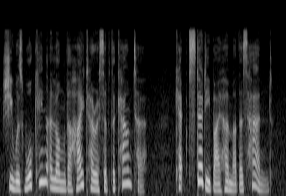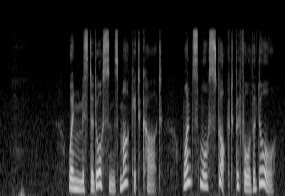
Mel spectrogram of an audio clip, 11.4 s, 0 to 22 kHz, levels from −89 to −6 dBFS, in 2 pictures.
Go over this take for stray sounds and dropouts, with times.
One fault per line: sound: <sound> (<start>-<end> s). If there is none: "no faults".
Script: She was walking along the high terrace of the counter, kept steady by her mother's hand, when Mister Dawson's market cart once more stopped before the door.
sound: breath (5.9-6.6 s)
